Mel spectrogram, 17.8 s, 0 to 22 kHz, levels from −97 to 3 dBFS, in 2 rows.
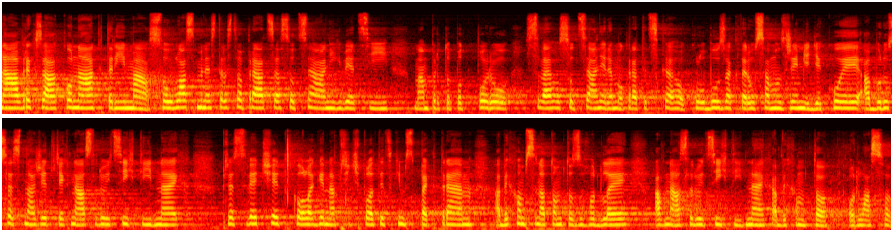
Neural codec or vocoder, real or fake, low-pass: none; real; 14.4 kHz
